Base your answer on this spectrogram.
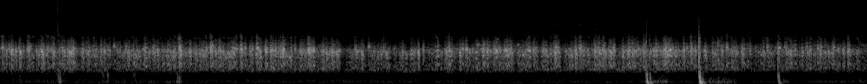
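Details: Wood frogs in early spring in Michigan give a dense, overlapping chorus of hoarse, duck-like quacking clucks.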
